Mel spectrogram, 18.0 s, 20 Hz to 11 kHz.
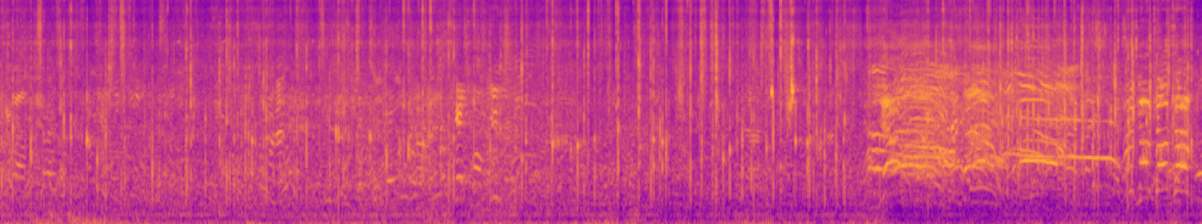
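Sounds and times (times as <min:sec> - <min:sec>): paddles popping against ball: 0:00.0 - 0:12.9
spectators' voices: 0:00.0 - 0:18.0.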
